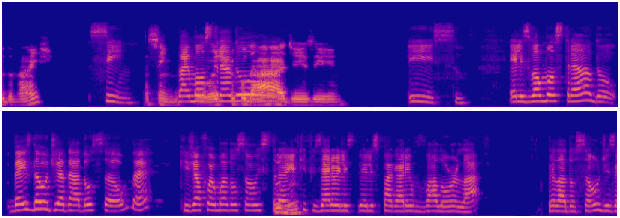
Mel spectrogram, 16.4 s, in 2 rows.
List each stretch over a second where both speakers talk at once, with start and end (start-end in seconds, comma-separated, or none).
2.3-3.8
